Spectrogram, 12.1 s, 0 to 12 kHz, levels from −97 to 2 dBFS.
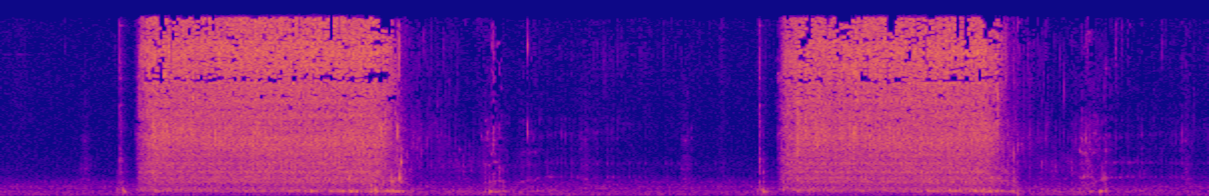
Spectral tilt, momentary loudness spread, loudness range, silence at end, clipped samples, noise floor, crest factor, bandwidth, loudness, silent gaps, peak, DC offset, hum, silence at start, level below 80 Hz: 2 dB/octave; 10 LU; 9 LU; 1.05 s; under 0.1%; -63 dBFS; 18 dB; 11.5 kHz; -25 LUFS; none; -14 dBFS; under 0.1%; none; 1.15 s; -82 dBFS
